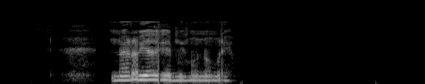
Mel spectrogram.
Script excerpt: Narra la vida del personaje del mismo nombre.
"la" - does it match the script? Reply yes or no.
no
